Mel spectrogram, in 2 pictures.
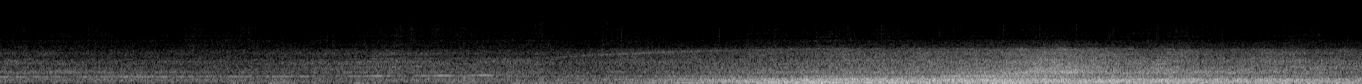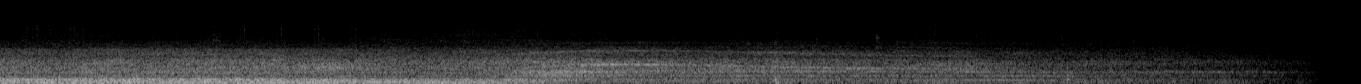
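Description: Airbus A310-304's two General Electric CF6-80C2 turbofans spooling up to takeoff power with a rising whine, then a loud deep rumble as the jet rolls past on its takeoff run, fading slowly as it lifts off and climbs away.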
